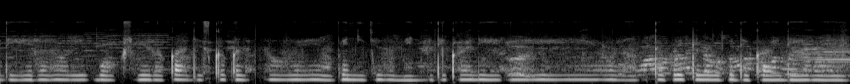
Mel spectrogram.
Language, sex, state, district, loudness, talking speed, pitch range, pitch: Hindi, female, Maharashtra, Aurangabad, -25 LUFS, 170 wpm, 210-220 Hz, 215 Hz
